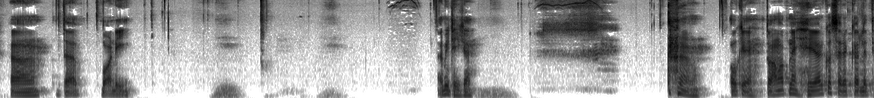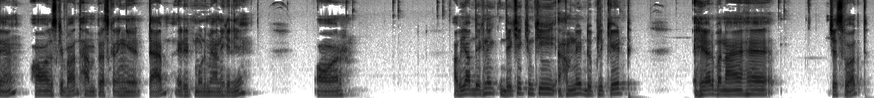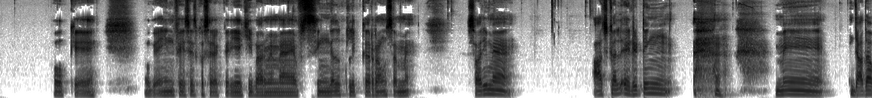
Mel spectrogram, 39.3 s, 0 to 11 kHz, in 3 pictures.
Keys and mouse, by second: 5.7 middle click, 7.4-7.8 middle drag, 8.2-8.7 middle drag, 9.7-10.2 middle drag, 10.6 middle drag, 13.3 middle click, 14.1-14.7 middle drag, 15.4 Tab, 17.5-17.9 middle drag, 18.3 click, 19.0 click, 19.6 click, 20.2 middle click, 21.1 click, 21.6 drag, 22.3 click, 23.3-23.6 middle drag, 24.2 drag, 24.7 click, 26.4-27.0 middle drag, 28.9-30.0 drag, 30.5 click, 31.2-32.1 middle drag, 32.9 click, 34.1 middle click, 35.9-37.2 middle drag, 37.8-38.4 middle drag, 38.8-39.3 middle drag.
